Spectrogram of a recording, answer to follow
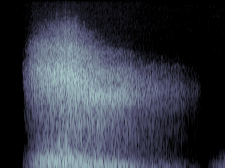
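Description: Whoosh sound effect for a channel logo animation: a single swell of rushing noise over a deep rumble, starting about a quarter second in and fading away near the end.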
